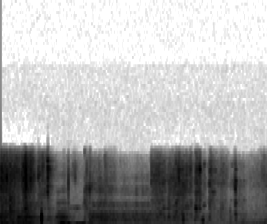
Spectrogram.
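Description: Faint handling sounds of a paper box and a roll of double-sided tape on a cutting mat: a light knock about a second in, a soft rustle and a few small taps.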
